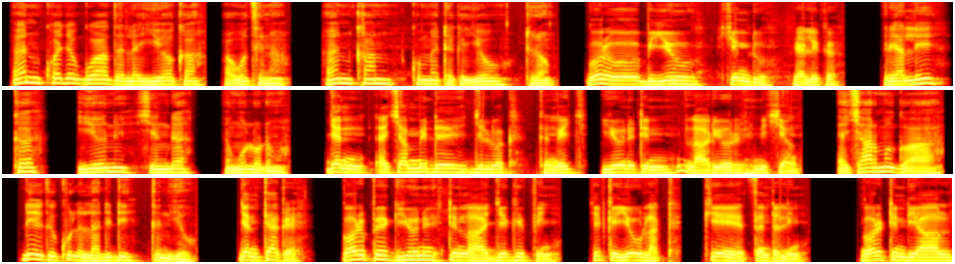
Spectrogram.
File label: household budgets nuer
